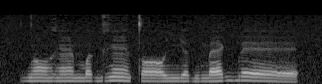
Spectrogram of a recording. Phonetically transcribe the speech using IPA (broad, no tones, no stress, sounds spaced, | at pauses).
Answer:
d ɔ̃ ɣ æ̃ m ʌ ɡ ɣ ɛ̃ t ɔː ɲ ɜ ɡ m æ ɡ b ɛː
